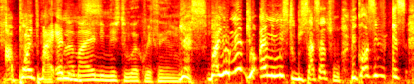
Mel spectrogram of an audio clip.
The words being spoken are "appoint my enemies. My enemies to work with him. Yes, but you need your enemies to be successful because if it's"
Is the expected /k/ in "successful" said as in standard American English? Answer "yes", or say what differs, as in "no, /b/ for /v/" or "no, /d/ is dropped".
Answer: no, /k/ is dropped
